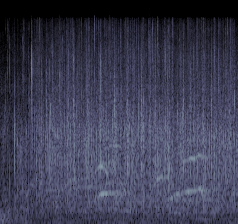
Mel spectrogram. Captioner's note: audience applauding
